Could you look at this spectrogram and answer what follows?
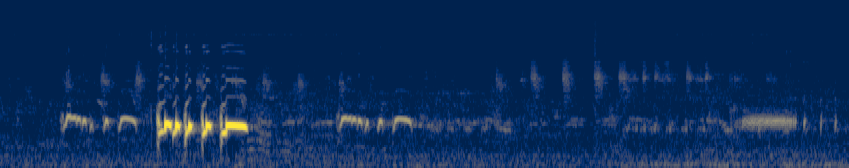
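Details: Silver zebra dove, a local perkutut in full active song: short soft coos repeated in pairs, then a loud burst of four rapid trilled coos, a rising rolled note, and a final drawn-out coo.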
